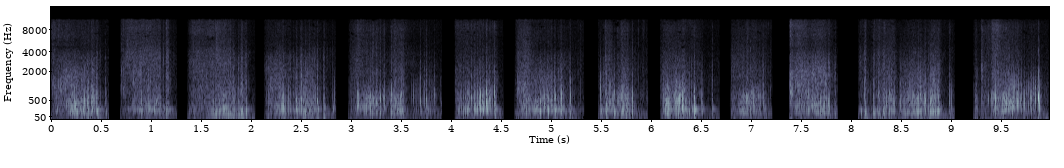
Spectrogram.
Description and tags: Snow Footsteps Foley 1222014
So I finally got my snow footstep foley recorded, yay.
Recorded on my Samson C01U condenser mic as usual.
Better yet, show me what you used it in! I love seeing my work used.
